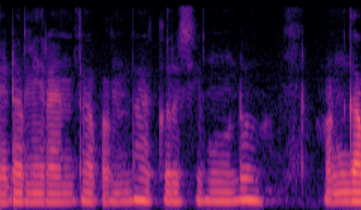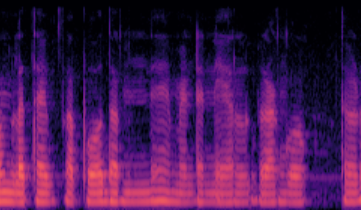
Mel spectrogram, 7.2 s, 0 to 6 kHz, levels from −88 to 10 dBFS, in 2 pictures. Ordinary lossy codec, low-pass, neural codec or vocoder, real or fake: none; 5.4 kHz; none; real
